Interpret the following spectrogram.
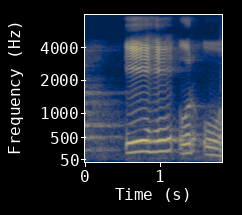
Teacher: उच्चारण में मुख आधे से भी कम खुले, मतलब थोड़ा खुला तो उच्चारण हुआ, अब उससे भी कम खुले, जैसे थोड़ा खुला तो समृद्ध हुआ, और उससे भी कम खुले तो वह अर्ध समृद्ध होता है।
